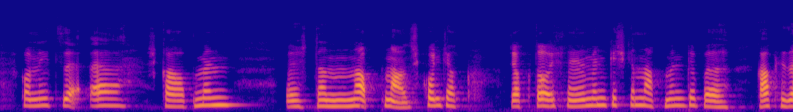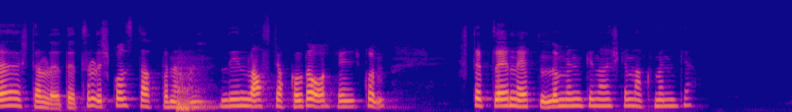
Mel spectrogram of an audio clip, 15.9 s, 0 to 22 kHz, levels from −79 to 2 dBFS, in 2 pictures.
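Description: Speech recording, no technical faults found.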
